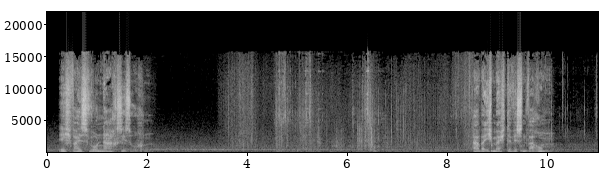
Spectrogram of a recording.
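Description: A man speaks quietly and gravely, close by.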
